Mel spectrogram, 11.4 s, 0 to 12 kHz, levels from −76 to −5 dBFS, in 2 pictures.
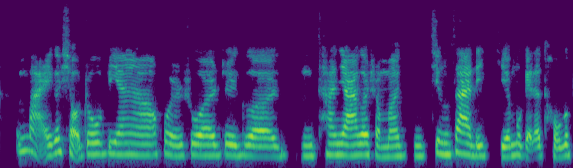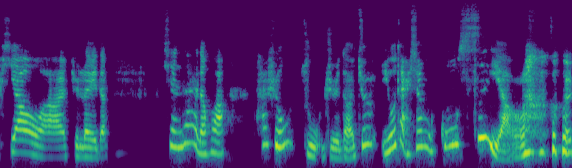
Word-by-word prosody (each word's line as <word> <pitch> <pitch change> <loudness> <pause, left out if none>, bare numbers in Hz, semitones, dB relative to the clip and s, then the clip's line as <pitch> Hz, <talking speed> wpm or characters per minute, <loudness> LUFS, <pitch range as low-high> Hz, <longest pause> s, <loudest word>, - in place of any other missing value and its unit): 嗯， 245 - -5
买 240 - -1
一 - - 0
个 220 - 0
小 230 - 0
周 190 0 0
边 195 -1 -2
啊， 180 0 -1
或 190 0 -4
者 170 0 -1
说 175 -1 +1
这 180 0 -1
个， 165 -2 +1
嗯， 170 0 -8
参 185 +2 -2
加 175 -1 +5
个 185 0 +5
什 175 -3 -4
么， 160 +1 0
嗯， 165 -1 -7
竞 195 -3 -2
赛 195 0 +6
的 165 -1 0
节 160 -2 0
目， 180 +1 -2
给 - - -1
他 155 - -1
投 155 - -5
个 175 - 0
票 220 0 +2
啊 150 -2 0
之 155 - -7
类 155 -1 +1
的。 150 - -2 0.5
现 320 -3 0
在 380 +1 -2
的 195 - +2
话， 200 -1 +1 0.3
它 355 -8 -5
是 345 - -2
有 340 +5 +2
组 170 - -3
织 140 -2 -3
的， - - -1
就 340 - -1
有 270 +8 +2
点 - - +2
儿 - - -3
像 315 +1 -1
个 265 - -5
公 320 +7 0
司 485 +7 +3
一 - - +7
样 - - +3
了， 230 +1 +3
185 Hz, 290 characters per minute, -21 LUFS, 170-230 Hz, 0.5 s, 一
